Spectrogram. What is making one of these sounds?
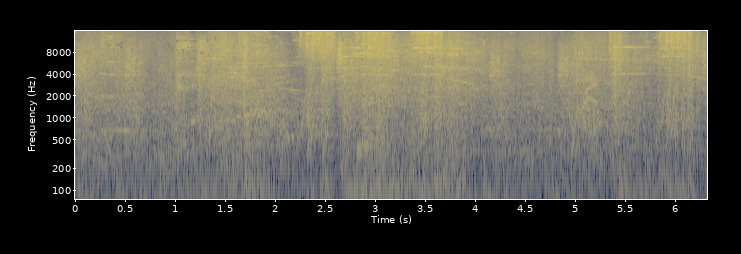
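Game spells whoosh and crackle in a fast fight.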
